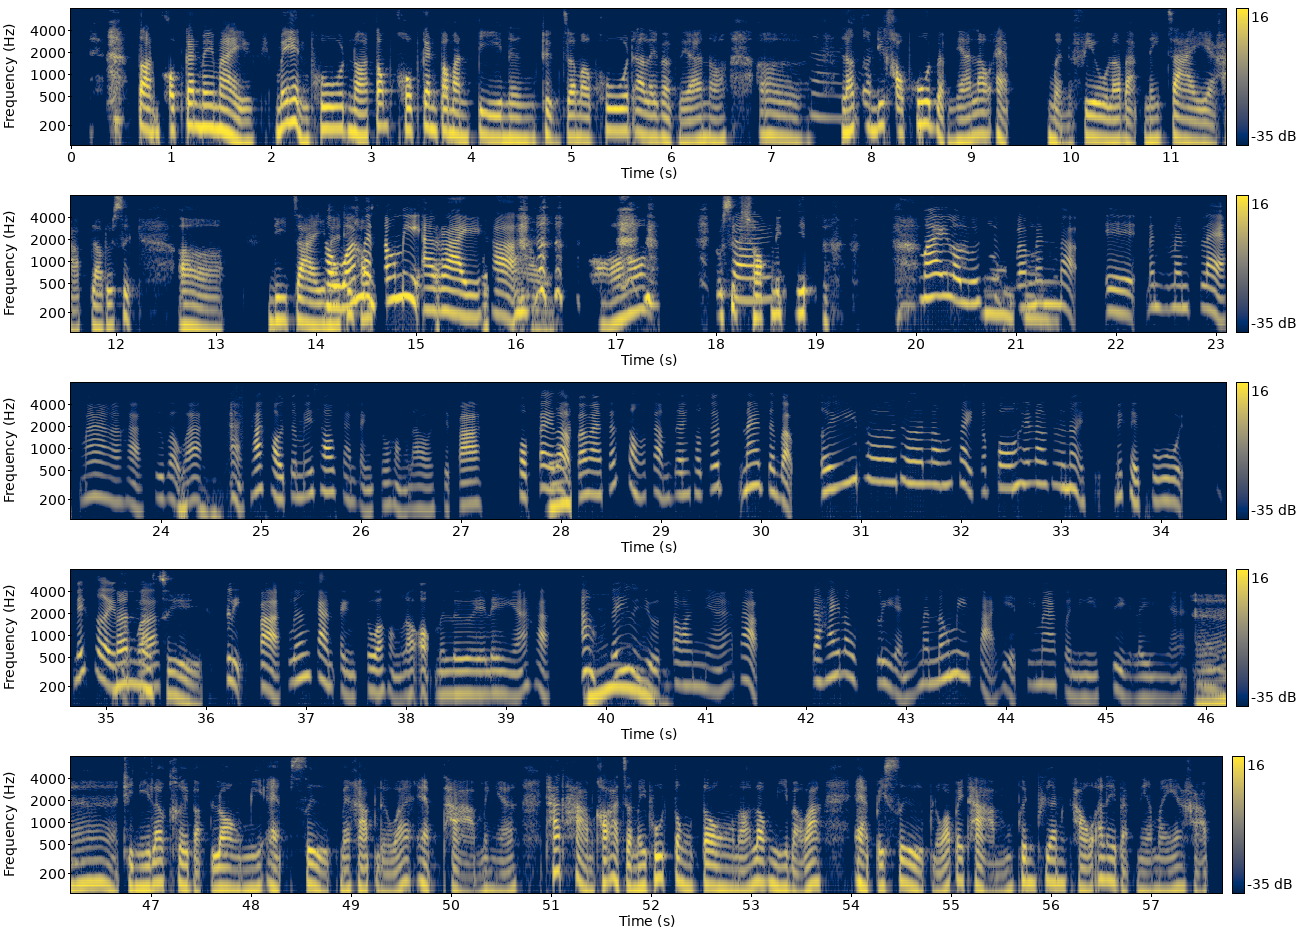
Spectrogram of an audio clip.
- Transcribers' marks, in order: chuckle; chuckle; unintelligible speech; chuckle; other background noise; tapping
- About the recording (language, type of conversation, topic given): Thai, podcast, คุณเคยเปลี่ยนสไตล์ของตัวเองเพราะใครหรือเพราะอะไรบ้างไหม?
